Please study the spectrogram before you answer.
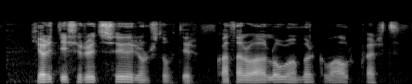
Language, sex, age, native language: Icelandic, male, 14, Icelandic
